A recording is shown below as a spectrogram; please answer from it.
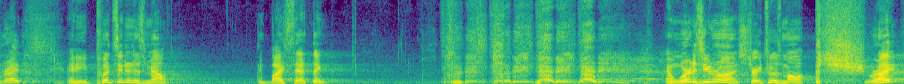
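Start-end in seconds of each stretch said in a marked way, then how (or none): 4.5-6.6 high, soft puffing breaths; imitated hot-pepper panting. Little cousin has bitten a hot pepper, imitated panting. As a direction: mime a burning mouth with quick little puffs.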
